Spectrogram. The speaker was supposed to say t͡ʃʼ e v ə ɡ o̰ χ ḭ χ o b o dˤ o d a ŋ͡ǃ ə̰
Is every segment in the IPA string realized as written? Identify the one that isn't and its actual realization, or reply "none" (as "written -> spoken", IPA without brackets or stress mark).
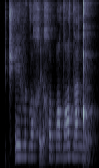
o̰ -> o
